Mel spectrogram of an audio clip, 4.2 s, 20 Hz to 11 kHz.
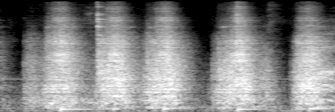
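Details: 1947 GMC engine being started with throttle slightly open: slow, labored cranking about once every 0.8 seconds that never catches; sounds like a dead battery, owner suspects starter not spinning it fast enough. Cause unconfirmed.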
